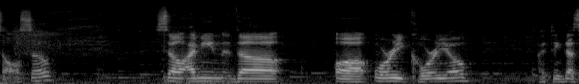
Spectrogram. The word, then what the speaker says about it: Oricorio: Also, so I mean the Oricorio, I think that's how you say it. Oricorio, yeah, it's really not that bad with this deck.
